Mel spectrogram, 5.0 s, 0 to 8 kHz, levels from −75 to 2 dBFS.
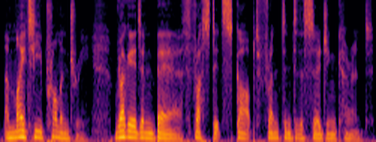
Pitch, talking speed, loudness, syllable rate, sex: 95 Hz, 165 wpm, -20 LUFS, 5.0 syllables/s, male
